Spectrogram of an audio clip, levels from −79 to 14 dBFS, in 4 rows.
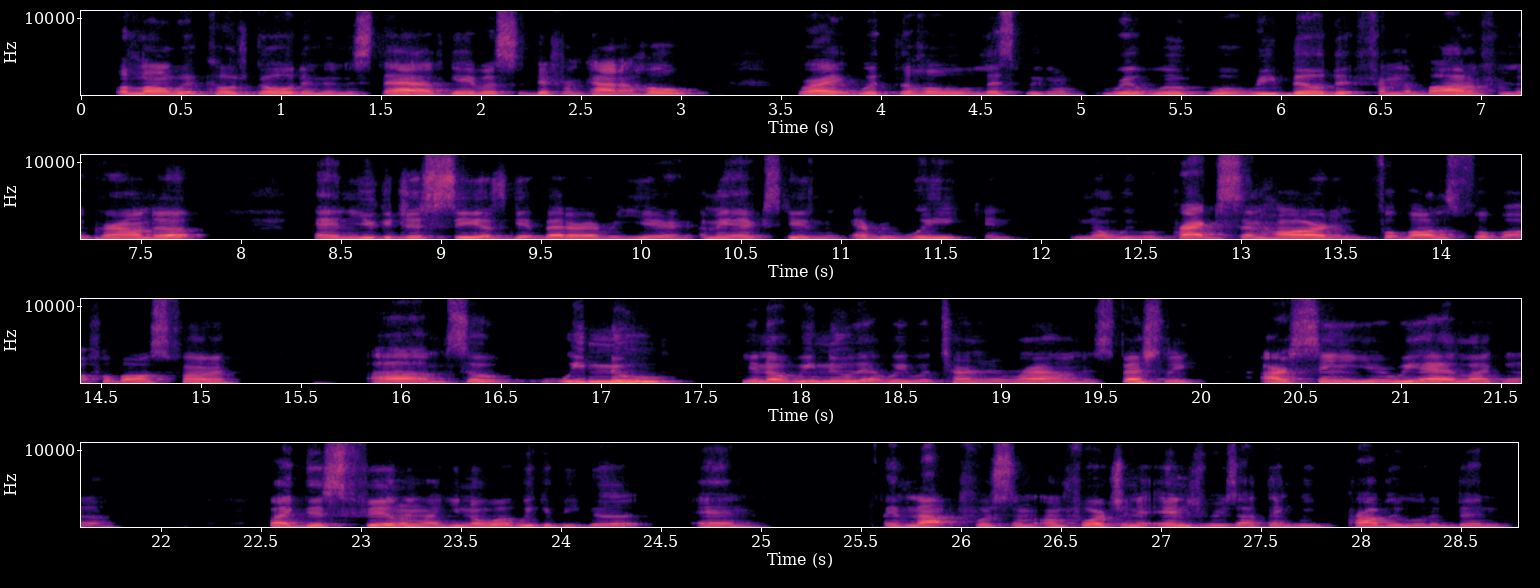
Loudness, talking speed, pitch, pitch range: -24 LUFS, 225 wpm, 125 Hz, 120-135 Hz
